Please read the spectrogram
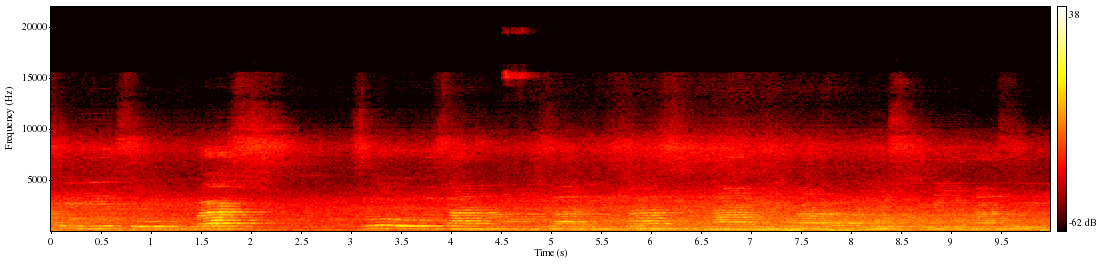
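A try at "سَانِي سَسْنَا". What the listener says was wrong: Masih sama. Jadi gampangnya gini loh. Jadi gampangnya gini. Tambahin aja s-nya gitu. Nah, jadi tambahin aja s-nya. Jadi sasi subas. Tapi jangan banyak-banyak.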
